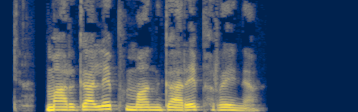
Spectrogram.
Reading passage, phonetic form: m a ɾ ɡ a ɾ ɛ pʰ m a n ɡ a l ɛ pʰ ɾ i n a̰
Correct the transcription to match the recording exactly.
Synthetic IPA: m a ɾ ɡ a l ɛ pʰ m a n ɡ a ɾ ɛ pʰ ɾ ɛ n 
